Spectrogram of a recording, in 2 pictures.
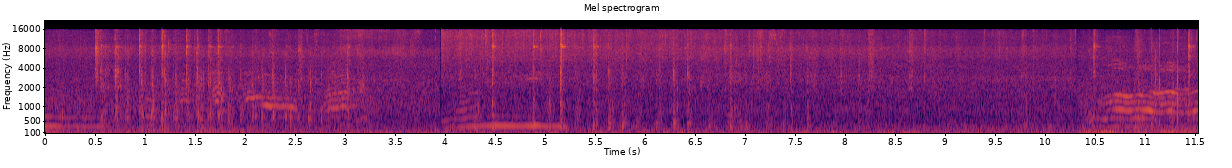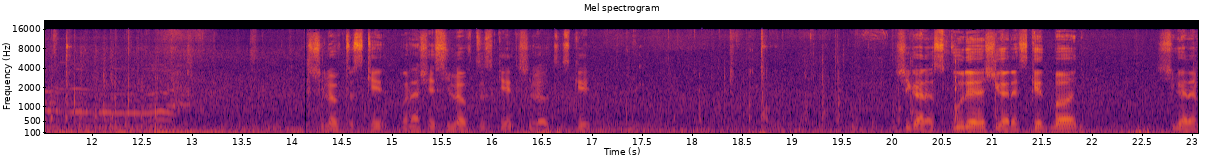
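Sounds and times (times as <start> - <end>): young child's voice: 0.0 - 3.3, 4.0 - 5.4, 10.4 - 13.2
scooter rolling over brick pavers: 0.0 - 13.1, 17.2 - 21.7.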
